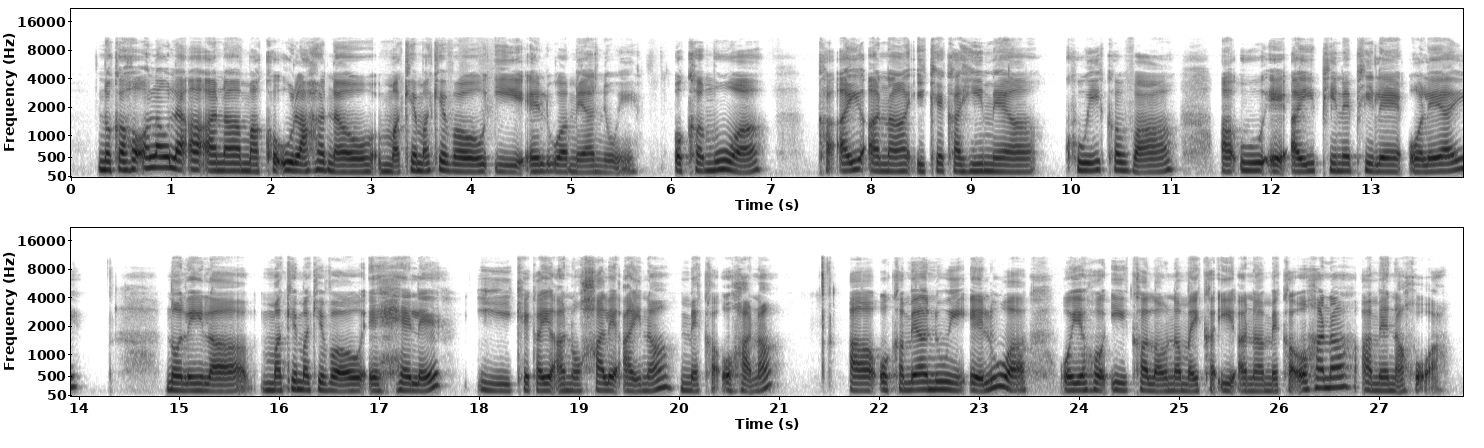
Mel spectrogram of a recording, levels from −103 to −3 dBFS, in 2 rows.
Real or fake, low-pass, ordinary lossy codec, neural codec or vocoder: real; 10.8 kHz; none; none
